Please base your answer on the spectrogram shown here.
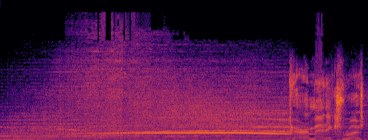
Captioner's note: sirens screaming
